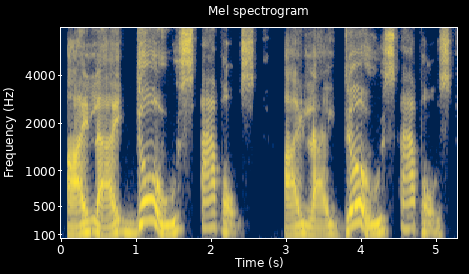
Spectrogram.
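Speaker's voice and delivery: "I like those apples" said slowly, falling on "those"; slow model sentence. Shown as a demonstration. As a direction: stress "those" in a slow teaching read. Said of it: "Un ejemplo sería".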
